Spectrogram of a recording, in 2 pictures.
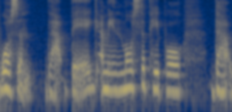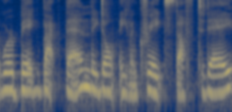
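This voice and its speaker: In a Swedish accent, a woman talks at a fairly slow pace with a medium pitch. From Sweden. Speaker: YouTube crafting vlogger. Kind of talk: casual chat. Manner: halting.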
